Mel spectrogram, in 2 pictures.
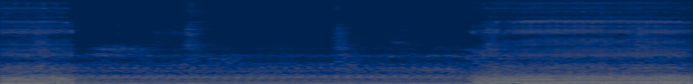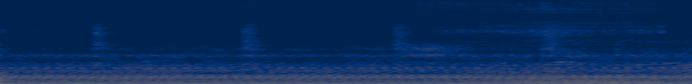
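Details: A French bulldog snoring while asleep: a short rough rattle at the start, then one louder low vibrating snore of about one and a half seconds midway, with quieter breathing noise between.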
